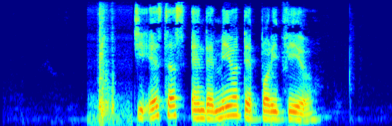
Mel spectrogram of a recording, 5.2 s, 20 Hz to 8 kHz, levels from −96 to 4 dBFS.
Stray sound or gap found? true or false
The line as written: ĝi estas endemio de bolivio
true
